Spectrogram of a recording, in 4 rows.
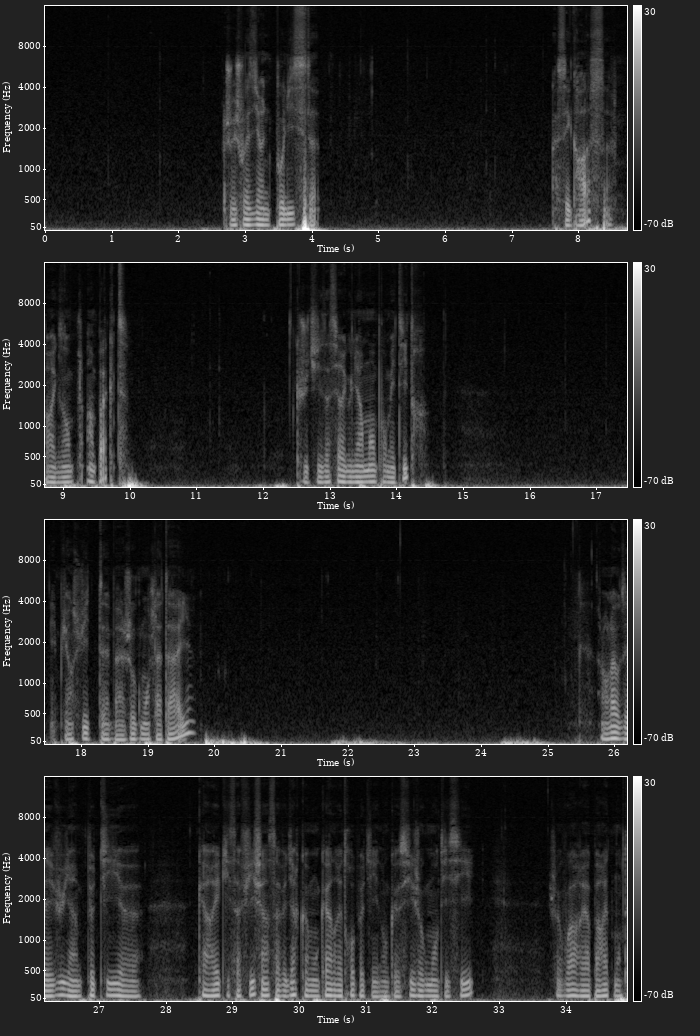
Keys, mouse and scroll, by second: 1.0 click, 4.0-5.6 drag, 6.6 click, 8.1 click, 9.6 i, 11.2 click, 14.4 click, 27.4 ctrl+scroll up 1, 28.1-28.5 ctrl+scroll up 1, 29.9-31.2 drag, 32.1 click.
